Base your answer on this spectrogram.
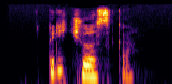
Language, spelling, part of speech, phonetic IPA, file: Russian, причёска, noun, [prʲɪˈt͡ɕɵskə], Ru-причёска.ogg
- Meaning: haircut, coiffure, hairdo, hair dress, hair style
